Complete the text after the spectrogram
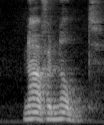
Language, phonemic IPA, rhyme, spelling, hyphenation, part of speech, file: Dutch, /ˌnaː.vəˈnɑnt/, -ɑnt, navenant, na‧ve‧nant, adverb / adjective, Nl-navenant.ogg
- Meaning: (adverb) in keeping, accordingly, correspondingly; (adjective) corresponding (being in correspondence with something)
